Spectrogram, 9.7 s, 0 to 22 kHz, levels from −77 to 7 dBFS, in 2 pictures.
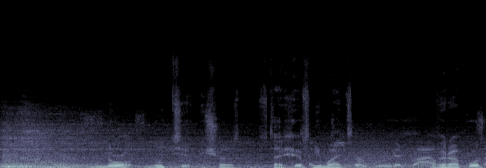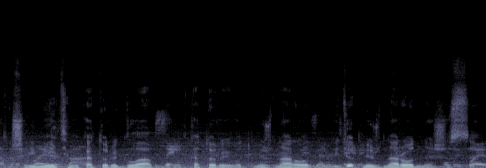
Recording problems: train or aircraft noise; loud; throughout; 8 dB below the speech
voice in the background; loud; throughout; 10 dB below the speech

